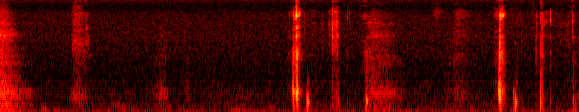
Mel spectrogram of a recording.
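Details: Several soft, sharp sneezes in a quick run after quieter breathy sounds in a quiet room, a sneezing fit triggered by heavy dust while cleaning a long-neglected part of a room.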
